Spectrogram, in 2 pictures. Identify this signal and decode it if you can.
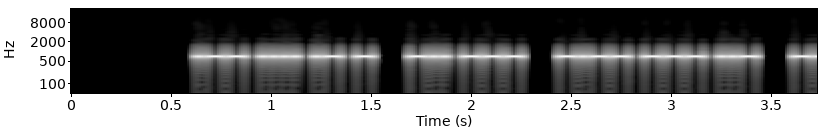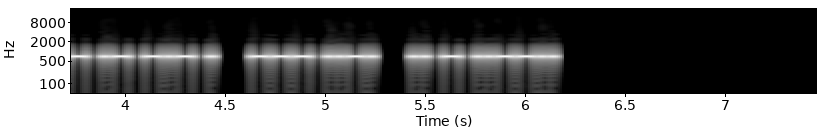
Morse code, heard as a keyed tone, about 44 wpm, 700 Hz. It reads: WHAT DO YOU MAKE OF IT?
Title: Sentences from Top 100 Words 45wpm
